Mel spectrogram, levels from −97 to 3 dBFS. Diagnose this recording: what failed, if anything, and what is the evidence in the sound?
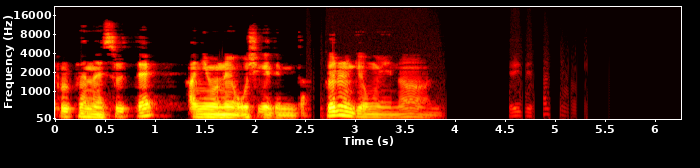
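Truncation distortion on the fade-out, from a gain or sample-format stage that rounds without dither, at what sounds like about 11 bits. From 2.51 s the tail turns gritty, and from 3.63 s to 6.27 s it is at its worst. The waveform shows stair-steps, and the spectrogram shows broadband hash above the fading material.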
